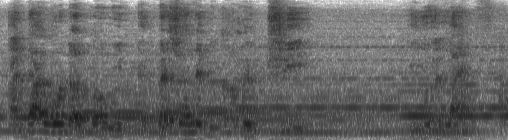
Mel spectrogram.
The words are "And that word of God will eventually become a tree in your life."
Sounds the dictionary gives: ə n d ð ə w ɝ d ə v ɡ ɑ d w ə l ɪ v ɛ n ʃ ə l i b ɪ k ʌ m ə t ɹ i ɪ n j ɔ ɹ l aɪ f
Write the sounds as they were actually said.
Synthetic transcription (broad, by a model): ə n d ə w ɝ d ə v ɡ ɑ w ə n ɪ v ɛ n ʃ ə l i b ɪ k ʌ m ə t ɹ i ɪ n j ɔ l aɪ f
